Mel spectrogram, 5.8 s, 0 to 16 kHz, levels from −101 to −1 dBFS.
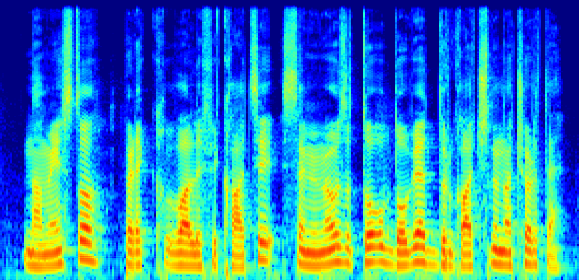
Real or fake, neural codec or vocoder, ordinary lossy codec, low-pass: real; none; none; 14.4 kHz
